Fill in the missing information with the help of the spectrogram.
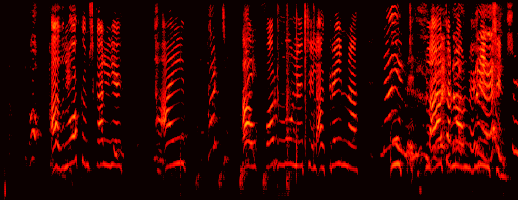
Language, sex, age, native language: Icelandic, female, 18-19, Icelandic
